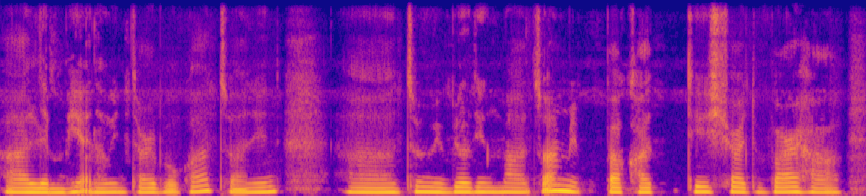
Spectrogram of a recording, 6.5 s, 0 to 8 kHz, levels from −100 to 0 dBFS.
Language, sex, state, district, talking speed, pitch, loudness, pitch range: Mizo, female, Mizoram, Aizawl, 205 wpm, 185 Hz, -19 LUFS, 180-200 Hz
